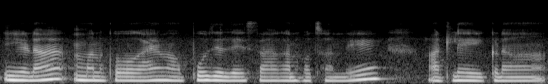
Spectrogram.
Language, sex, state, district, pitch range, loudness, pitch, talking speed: Telugu, female, Andhra Pradesh, Annamaya, 175-195 Hz, -14 LUFS, 180 Hz, 85 wpm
